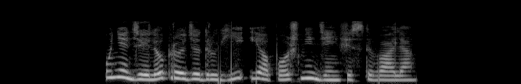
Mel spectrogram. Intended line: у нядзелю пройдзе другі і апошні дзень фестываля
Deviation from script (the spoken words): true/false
false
